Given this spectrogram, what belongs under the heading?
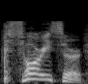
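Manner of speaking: high, loud panting alarm; breathless urgent cry. A narrator's reading. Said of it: "the young man cried, chest heaving".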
